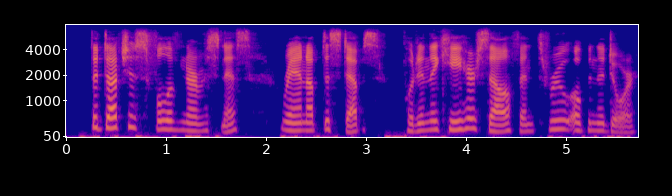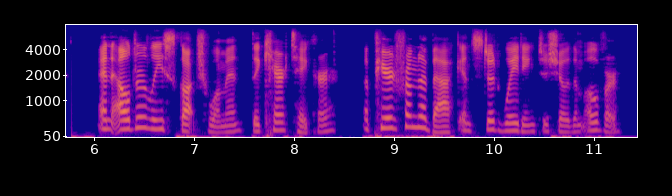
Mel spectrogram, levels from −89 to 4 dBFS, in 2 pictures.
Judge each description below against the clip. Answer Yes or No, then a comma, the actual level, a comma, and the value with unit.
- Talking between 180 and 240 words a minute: Yes, average, 185 wpm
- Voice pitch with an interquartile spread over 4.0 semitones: Yes, average, 4.7 semitones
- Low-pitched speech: No, high, 205 Hz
